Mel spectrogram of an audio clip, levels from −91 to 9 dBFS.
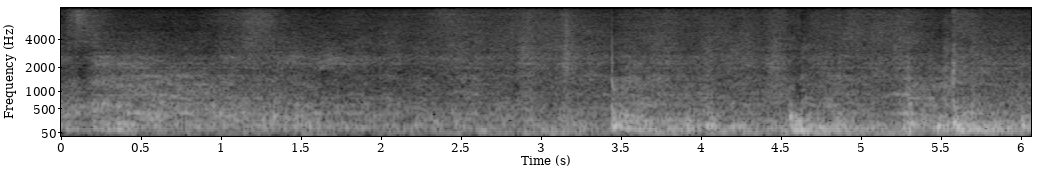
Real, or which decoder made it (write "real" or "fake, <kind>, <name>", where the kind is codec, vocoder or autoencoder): fake, codec, SNAC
